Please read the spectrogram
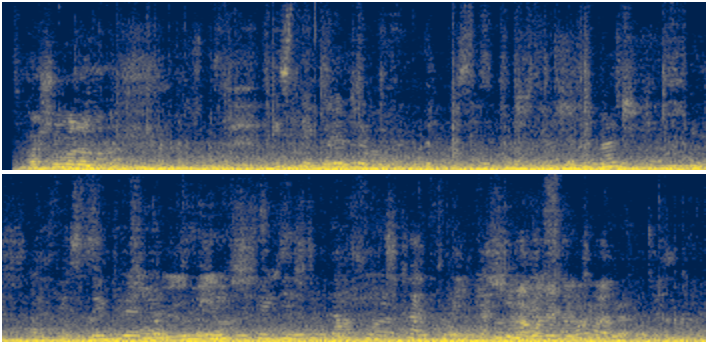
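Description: Steady low road rumble inside a moving vehicle, with people's voices talking indistinctly over it.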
